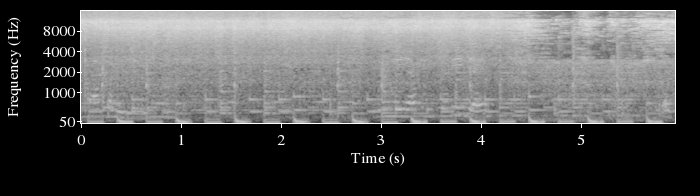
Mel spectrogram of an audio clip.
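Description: Onions fry with turmeric and red chili in a pan, a constant loud sizzle overlaid by a brisk, regular scrape-and-knock of a spoon stirring, close up and without speech.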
